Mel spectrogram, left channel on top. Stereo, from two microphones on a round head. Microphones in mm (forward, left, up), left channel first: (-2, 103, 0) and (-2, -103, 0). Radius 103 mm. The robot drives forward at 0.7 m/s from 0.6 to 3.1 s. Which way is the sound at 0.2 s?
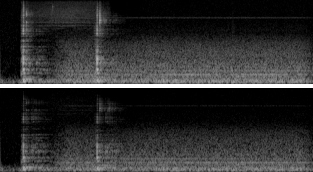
70° left (ahead or behind).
